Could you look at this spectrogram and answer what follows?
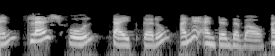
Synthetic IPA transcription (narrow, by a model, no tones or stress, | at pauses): nslɛʃfoːɾʈaipkəɾoəneʔẽɳʈəɾd̪ɐbaoə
